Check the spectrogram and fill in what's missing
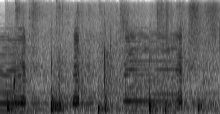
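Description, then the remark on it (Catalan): A series of distinct footsteps of burglars pacing back and forth upstairs, each tap sharp and separate in an irregular walking rhythm, with some low background hum. “Aleshores, va sentir molt clarament unes passes que anaven d'ací cap allà i es va adonar que eren uns lladres que anaven a robar-li.”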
